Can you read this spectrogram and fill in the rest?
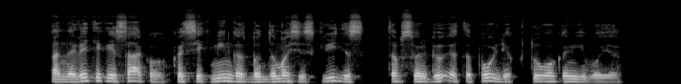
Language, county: Lithuanian, Kaunas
